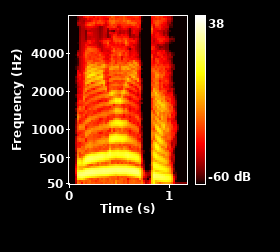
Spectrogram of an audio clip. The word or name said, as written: ವಲಯಿತ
